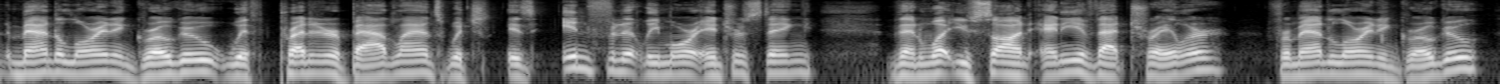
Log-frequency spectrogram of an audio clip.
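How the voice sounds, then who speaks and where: A man's voice: mid-range voice, a bit bright, no echo, clean studio sound. A middle-aged American man talking casually on a livestream, rambling conversationally and often restarting his sentences as he goes. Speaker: host of a live YouTube show. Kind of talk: casual livestream monologue answering viewer comments.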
